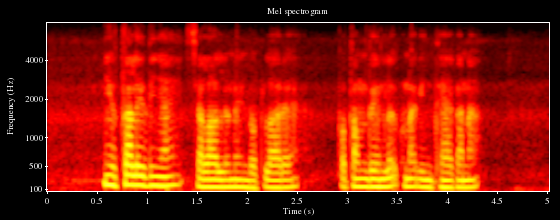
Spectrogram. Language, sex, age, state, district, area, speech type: Santali, male, 30-45, West Bengal, Birbhum, rural, spontaneous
